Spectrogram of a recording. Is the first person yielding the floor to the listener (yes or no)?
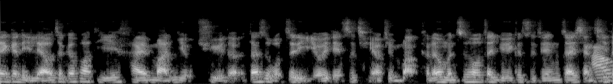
yes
